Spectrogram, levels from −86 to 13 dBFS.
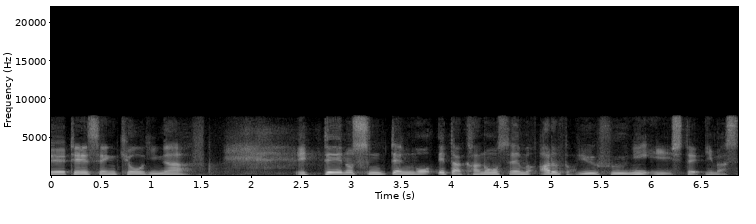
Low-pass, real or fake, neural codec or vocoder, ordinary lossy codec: none; fake; codec, 16 kHz, 0.8 kbps, ZipCodec; none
